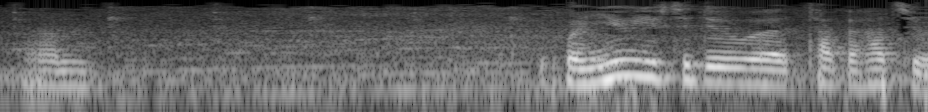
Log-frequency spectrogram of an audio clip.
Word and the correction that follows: takuhatsu: roshi, takahatsu, how do you say that? – Takuhatsu. – Takuhatsu, it's long year, takuhatsu.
